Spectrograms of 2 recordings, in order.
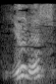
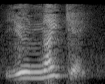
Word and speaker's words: Eunice: His mother's name was Eunice, or as the Greeks would pronounce it, Eunike, Eunike.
